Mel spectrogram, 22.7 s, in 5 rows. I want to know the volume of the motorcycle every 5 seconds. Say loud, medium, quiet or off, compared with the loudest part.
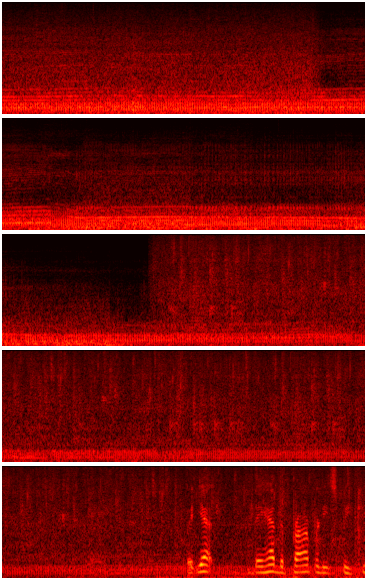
loud, loud, medium, medium, medium.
